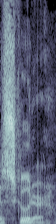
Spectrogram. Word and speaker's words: XOOTR: and that is I'm going to get a scooter made by XOOTR, pronounced scooter, but with an X.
